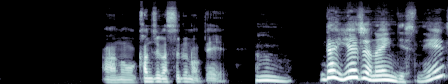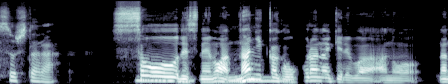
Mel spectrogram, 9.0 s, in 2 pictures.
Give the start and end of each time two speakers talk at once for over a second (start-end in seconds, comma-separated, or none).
5.8-7.4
